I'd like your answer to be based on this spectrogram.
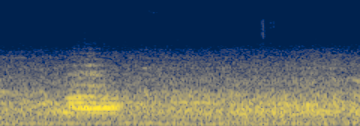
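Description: A steady rumble of a train rolling across the high bridge over the New River, with a brief horn blast near the start, heard from a distance.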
